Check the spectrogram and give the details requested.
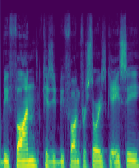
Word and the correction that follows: Gase: is that how you say it? – Gase. Adam Gase.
